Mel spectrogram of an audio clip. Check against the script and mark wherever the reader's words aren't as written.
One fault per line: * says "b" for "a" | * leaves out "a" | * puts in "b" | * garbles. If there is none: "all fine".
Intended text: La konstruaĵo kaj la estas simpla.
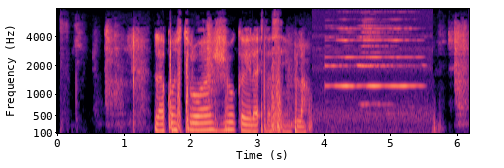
all fine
